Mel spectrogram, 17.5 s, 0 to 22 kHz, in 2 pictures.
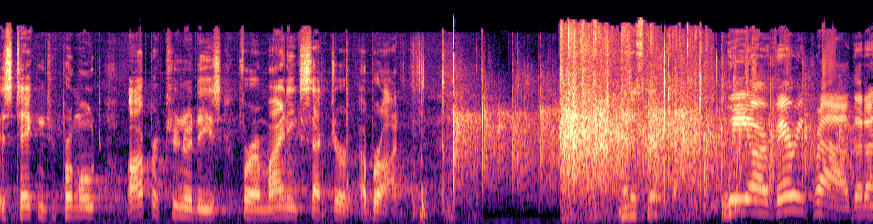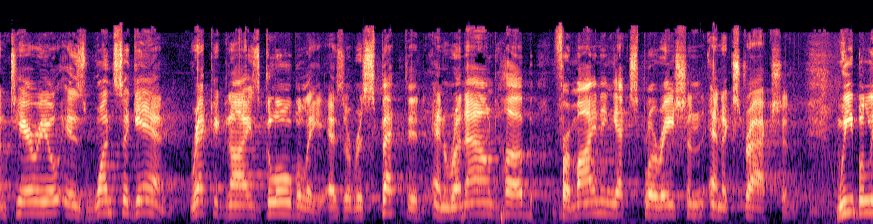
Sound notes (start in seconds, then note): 9.5 applause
